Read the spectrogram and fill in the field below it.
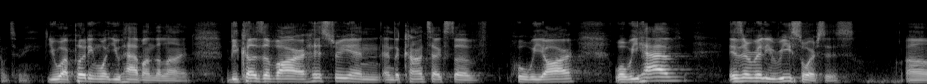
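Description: Nothing stood out on listening to this speech, which arrives over a Bluetooth mSBC headset link that carries nothing above 7.7 kHz.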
